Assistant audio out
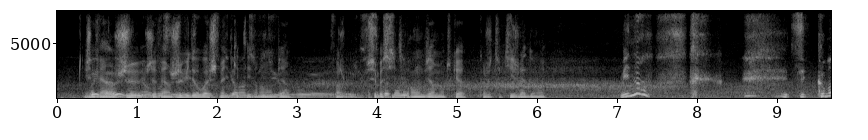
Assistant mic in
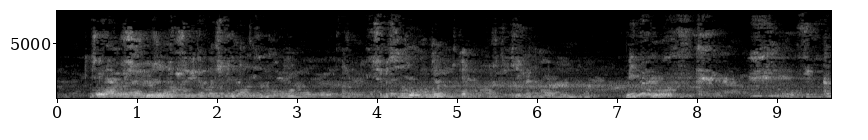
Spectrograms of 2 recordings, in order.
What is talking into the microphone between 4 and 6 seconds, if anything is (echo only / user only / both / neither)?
echo only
